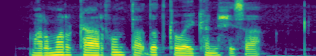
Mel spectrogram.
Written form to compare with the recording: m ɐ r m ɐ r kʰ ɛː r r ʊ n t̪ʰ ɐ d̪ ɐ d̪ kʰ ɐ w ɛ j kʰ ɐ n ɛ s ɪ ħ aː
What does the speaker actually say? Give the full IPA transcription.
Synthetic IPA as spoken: m ɐ r m ɐ r kʰ aː r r ʊ n t̪ʰ ɐ d̪ ɐ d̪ kʰ ɐ w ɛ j kʰ ɐ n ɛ ħ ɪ s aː

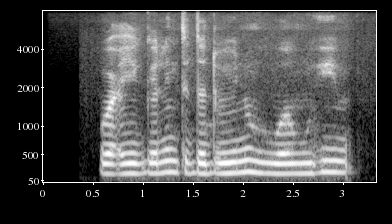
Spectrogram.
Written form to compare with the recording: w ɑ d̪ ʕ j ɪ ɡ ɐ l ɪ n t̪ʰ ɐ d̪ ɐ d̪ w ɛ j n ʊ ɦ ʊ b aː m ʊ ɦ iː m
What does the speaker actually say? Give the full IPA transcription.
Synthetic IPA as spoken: w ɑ ʕ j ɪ ɡ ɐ l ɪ n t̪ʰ ɐ d̪ ɐ d̪ w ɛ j n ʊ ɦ ʊ w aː m ʊ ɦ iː m

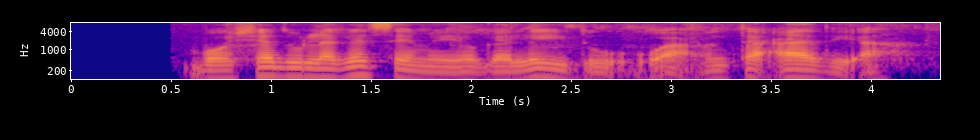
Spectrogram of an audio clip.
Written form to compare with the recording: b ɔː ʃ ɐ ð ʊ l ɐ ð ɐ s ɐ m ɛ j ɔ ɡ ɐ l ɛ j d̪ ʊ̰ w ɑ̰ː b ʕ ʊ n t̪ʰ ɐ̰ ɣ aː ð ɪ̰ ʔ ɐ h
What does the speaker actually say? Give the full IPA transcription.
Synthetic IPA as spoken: b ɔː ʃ ɐ ð ʊ l ɐ ɣ ɐ s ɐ m ɛ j ɔ ɡ ɐ l ɛ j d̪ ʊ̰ w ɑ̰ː ʕ ʊ n t̪ʰ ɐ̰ ʕ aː ð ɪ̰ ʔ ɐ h

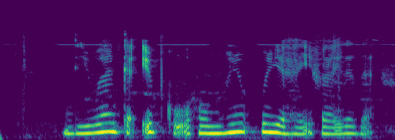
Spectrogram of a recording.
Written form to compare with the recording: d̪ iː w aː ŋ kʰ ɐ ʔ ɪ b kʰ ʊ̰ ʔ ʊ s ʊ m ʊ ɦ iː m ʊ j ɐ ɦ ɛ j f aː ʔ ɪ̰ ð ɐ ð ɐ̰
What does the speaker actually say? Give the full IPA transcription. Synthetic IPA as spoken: d̪ iː w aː ŋ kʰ ɐ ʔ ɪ b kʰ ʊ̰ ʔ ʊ h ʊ m ʊ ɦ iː m ʊ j ɐ ɦ ɛ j f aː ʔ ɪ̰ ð ɐ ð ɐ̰

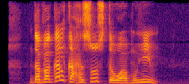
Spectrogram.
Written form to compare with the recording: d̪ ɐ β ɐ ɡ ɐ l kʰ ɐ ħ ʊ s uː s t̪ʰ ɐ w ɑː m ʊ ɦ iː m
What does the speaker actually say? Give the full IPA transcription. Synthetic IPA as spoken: d̪ ɐ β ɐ ɡ ɐ l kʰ ɐ ħ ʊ s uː s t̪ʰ ɐ w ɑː m ʊ ɦ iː m

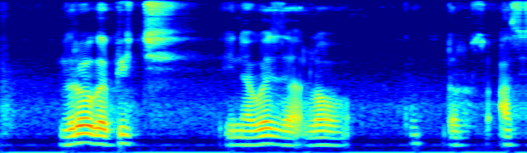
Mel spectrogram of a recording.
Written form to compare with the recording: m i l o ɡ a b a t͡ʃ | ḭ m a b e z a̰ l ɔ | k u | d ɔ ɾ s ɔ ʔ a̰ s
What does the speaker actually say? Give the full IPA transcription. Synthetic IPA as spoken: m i ɾ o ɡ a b i t͡ʃ | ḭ n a w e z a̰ l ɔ | k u | d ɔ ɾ s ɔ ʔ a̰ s

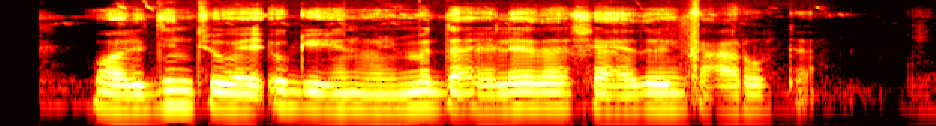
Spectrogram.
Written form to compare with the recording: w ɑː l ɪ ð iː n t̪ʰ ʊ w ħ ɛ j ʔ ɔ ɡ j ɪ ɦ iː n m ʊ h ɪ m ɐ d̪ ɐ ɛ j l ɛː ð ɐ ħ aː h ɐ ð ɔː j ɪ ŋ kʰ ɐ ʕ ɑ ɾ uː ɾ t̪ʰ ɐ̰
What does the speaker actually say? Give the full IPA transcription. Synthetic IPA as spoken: w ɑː l ɪ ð iː n t̪ʰ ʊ w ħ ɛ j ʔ ɔ ɡ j ɪ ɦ iː n m ʊ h ɪ m ɐ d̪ ɐ ɛ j l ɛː ð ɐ ʃ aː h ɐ ð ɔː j ɪ ŋ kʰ ɐ ʕ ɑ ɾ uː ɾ t̪ʰ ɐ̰

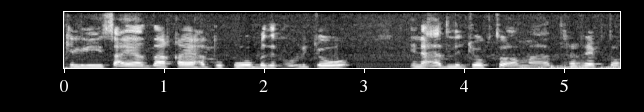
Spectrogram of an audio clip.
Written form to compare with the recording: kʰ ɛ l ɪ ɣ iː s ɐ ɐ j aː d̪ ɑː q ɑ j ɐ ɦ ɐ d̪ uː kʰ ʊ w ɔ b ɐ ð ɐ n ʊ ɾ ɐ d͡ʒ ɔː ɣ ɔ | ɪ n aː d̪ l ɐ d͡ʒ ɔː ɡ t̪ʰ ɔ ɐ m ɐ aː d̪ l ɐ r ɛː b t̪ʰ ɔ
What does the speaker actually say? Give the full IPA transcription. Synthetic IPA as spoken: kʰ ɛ l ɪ ɣ iː s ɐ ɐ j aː d̪ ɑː q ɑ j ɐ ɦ ɐ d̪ uː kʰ ʊ w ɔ b ɐ ð ɐ n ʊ l ɐ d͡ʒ ɔː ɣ ɔ | ɪ n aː d̪ l ɐ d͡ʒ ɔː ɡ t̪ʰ ɔ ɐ m ɐ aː d̪ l ɐ r ɛː b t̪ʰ ɔ

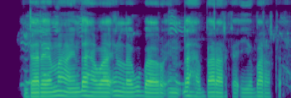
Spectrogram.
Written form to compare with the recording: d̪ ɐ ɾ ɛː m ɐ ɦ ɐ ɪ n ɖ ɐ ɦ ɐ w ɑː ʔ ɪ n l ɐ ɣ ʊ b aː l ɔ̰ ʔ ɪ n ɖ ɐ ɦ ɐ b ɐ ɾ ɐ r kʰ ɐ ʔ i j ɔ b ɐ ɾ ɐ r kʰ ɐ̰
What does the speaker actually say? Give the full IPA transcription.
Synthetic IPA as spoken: d̪ ɐ ɾ ɛː m ɐ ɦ ɐ ɪ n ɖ ɐ ɦ ɐ w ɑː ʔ ɪ n l ɐ ɣ ʊ b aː ɾ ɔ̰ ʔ ɪ n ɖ ɐ ɦ ɐ b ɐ ɾ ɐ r kʰ ɐ ʔ i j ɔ b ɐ ɾ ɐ r kʰ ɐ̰

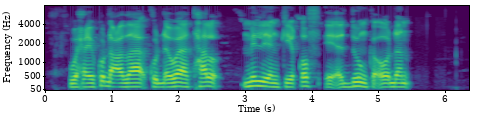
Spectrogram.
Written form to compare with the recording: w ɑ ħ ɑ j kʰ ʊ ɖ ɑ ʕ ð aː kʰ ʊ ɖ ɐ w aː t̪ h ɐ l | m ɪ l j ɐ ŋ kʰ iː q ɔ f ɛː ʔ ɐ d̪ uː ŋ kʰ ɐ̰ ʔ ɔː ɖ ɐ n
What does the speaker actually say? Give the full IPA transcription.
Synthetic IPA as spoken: w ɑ ħ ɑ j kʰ ʊ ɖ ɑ ʕ ð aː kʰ ʊ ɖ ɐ w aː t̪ h ɐ l | m ɪ l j ɐ ŋ kʰ iː q ɔ f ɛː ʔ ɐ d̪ uː ŋ kʰ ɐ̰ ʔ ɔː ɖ ɐ n

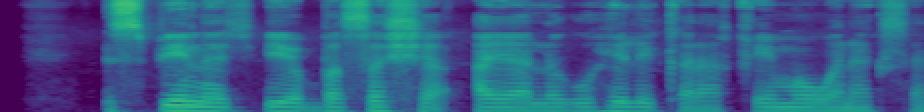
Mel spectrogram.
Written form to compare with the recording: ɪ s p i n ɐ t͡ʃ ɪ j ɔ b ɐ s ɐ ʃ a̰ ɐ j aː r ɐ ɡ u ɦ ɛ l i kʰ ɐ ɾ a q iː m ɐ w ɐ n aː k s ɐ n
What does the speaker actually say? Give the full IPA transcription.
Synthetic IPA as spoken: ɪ s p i n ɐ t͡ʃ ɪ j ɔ b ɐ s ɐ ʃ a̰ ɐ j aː l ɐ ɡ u ɦ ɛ l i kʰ ɐ ɾ a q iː m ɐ w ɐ n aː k s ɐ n

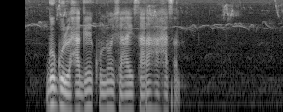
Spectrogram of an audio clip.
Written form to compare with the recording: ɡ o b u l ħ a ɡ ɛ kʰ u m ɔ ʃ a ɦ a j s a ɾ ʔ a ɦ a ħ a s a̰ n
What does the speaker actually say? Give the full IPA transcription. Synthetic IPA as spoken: ɡ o ɡ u l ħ a ɡ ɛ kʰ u n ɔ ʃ a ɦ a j s a ɾ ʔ a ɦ a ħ a s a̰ n

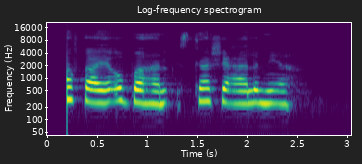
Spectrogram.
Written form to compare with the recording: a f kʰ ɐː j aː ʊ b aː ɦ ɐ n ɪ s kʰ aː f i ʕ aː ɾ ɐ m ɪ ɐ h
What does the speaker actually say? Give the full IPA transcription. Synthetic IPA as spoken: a f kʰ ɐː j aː ʊ b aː ɦ ɐ n ɪ s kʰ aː ʃ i ʕ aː l ɐ m ɪ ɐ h

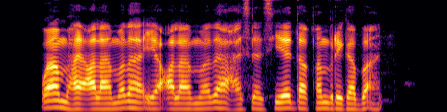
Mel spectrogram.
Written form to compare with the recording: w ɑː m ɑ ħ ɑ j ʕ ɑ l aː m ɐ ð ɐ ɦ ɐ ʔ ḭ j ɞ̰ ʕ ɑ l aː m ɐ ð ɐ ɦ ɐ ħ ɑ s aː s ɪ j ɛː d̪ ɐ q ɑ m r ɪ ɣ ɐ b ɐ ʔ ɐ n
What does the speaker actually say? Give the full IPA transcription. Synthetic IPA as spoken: w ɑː m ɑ ħ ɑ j ʕ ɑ l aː m ɐ ð ɐ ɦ ɐ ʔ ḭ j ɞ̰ ʕ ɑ l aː m ɐ ð ɐ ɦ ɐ ħ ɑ s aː s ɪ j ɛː d̪ ɐ q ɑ m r ɪ ɣ ɐ b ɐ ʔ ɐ n

